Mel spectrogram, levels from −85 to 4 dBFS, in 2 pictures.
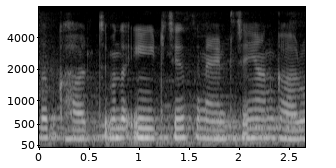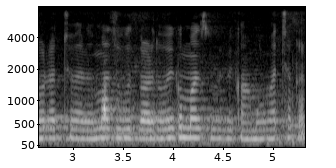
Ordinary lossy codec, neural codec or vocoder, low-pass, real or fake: none; none; 7.2 kHz; real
